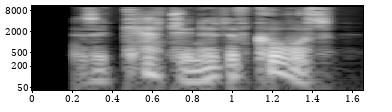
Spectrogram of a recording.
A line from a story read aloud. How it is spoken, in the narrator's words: murmured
